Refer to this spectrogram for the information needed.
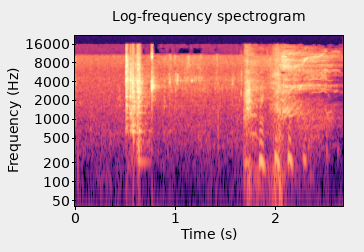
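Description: Sounds from a toilet, recorded when someone was feeling unwell: two short, wet, splashy bursts a moment apart, the second longer and rougher with low throaty tones mixed in, fairly loud.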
